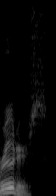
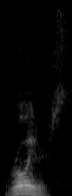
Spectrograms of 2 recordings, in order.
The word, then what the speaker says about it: Reuters: 10-year-old that's been watching Fox News and Ruters. Remember I said I got You can't even pronounce the name right. Reuters.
